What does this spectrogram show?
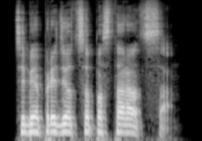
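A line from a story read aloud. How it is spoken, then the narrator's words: Cold reply. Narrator (Russian): холодно ответил Рид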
